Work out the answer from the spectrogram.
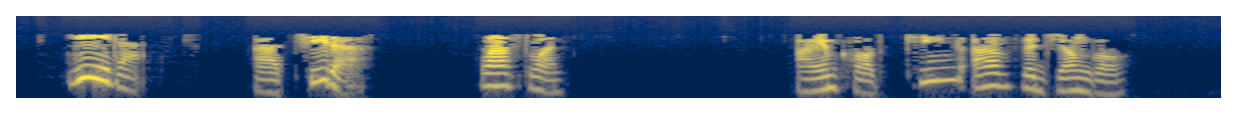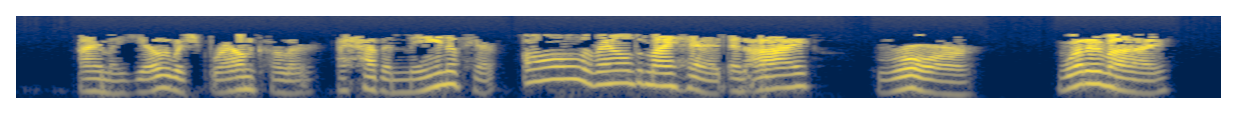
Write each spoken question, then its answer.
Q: What am I?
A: Lion.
